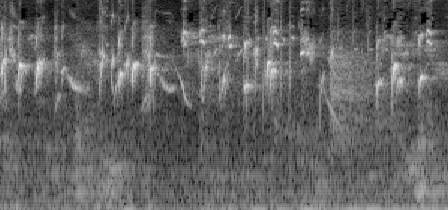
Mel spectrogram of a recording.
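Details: Babtaba twitter of a caged European goldfinch: continuous bright, high chirping notes and liquid trills, with some sliding slurs, tumbling quickly one after another.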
